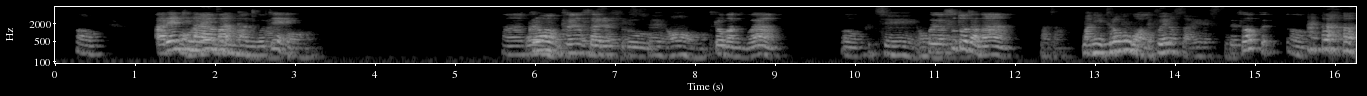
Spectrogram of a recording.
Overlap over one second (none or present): present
